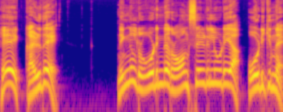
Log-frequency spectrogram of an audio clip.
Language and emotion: Malayalam, angry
